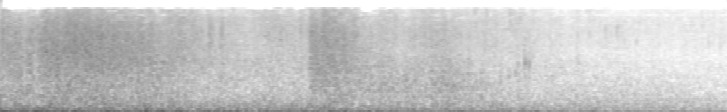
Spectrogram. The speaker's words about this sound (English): Before Virat could utter a word of warning in his mouthpiece, an explosion blossomed in the distance.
